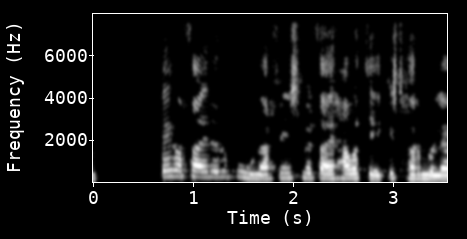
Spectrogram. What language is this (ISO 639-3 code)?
isl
